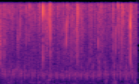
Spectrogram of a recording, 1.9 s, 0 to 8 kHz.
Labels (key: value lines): label: biophony, rattle
recorder: SoundTrap 500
